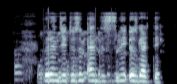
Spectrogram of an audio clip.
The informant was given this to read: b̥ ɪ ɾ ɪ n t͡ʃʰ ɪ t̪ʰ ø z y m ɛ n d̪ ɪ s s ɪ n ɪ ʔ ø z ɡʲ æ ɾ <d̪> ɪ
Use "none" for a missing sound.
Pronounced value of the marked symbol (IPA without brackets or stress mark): t̪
